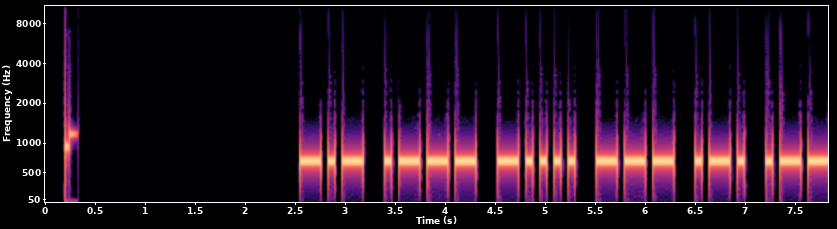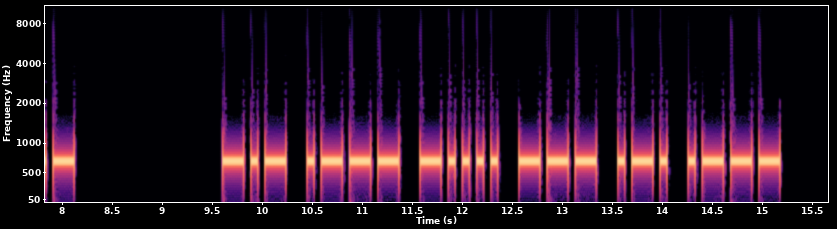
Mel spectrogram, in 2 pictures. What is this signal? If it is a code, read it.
Morse code, heard as a keyed tone, about 17 wpm, 700 Hz. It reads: KJ6ORJ KJ6ORJ
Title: USA Call Signs - 6 Characters - Repeated 2x - 17wpm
